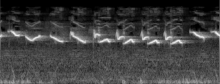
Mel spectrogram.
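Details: Kept curió, a chestnut-bellied seed finch its owner calls one of his best birds, delivering bright, sweet whistles that dip and rise, in quick repeated phrases close together, with soft low background noise.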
